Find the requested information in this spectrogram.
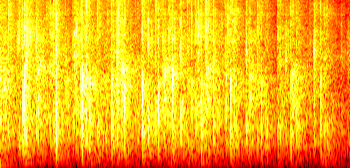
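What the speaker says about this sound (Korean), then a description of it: "박수로 환영하겠습니다." A church congregation claps in welcome as a pastor arrives during a Sunday worship service, the applause sounding close and fairly loud with individual claps distinct in a steady patter.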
